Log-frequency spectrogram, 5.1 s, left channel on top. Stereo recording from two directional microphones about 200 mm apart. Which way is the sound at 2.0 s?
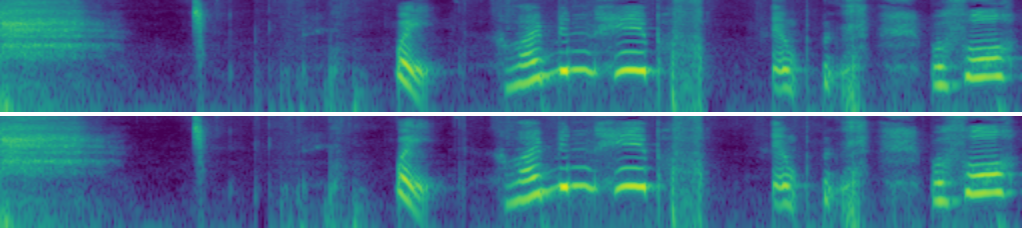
5° left (ahead or behind).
